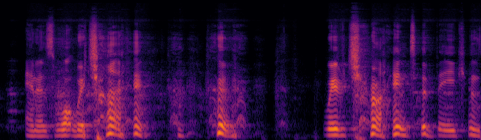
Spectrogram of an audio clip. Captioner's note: laughs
